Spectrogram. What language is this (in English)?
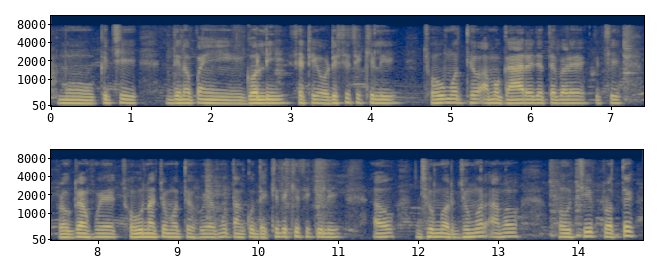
Odia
